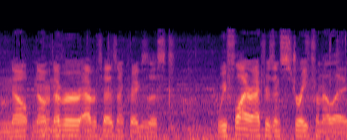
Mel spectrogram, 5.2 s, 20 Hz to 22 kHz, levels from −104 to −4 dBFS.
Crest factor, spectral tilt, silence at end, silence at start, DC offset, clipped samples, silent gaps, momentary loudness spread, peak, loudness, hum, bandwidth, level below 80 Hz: 18 dB; -5 dB/octave; 0 s; 0 s; under 0.1%; under 0.1%; none; 20 LU; -14 dBFS; -30 LUFS; none; 10 kHz; -50 dBFS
